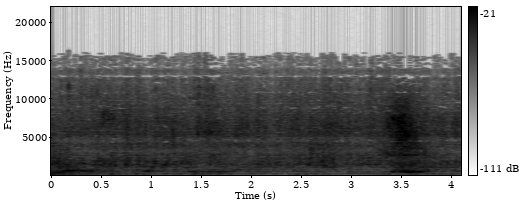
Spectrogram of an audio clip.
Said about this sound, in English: More water coming through the faucet.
